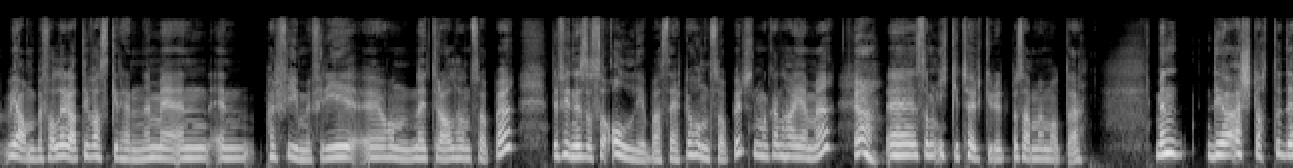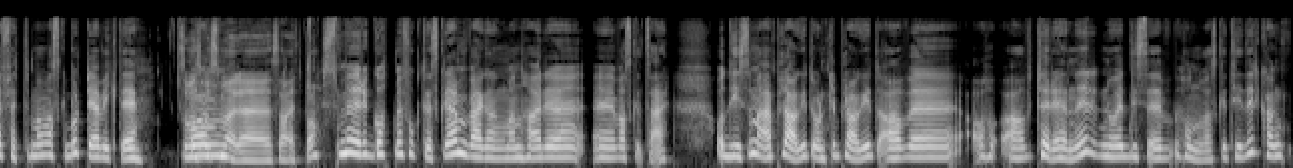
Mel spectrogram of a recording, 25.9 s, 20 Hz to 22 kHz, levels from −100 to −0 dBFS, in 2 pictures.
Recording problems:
none

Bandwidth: 14.5 kHz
